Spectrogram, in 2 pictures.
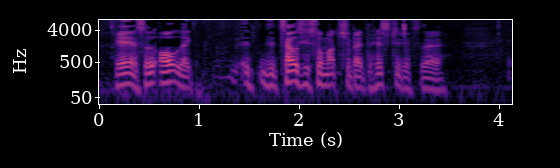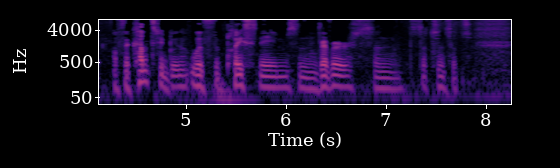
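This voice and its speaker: Speech with a Hebridean accent moves at a fairly quick pace in a dark, mellow tone. Pitch varies in an ordinary way while loudness swings widely. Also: man, fairly low pitch for a man. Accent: Hebridean Scottish. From Western Isles, Scotland. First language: Scottish Gaelic. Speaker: Gaelic singer and storyteller. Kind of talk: casual interview chat.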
